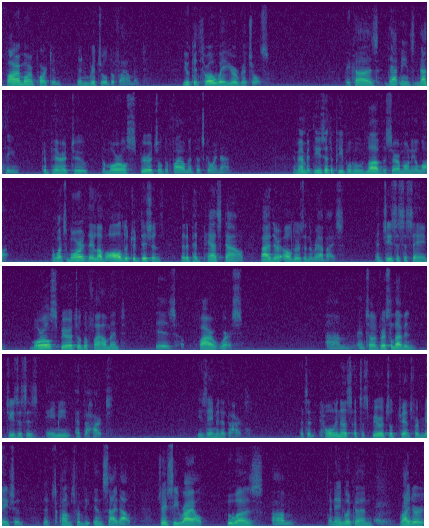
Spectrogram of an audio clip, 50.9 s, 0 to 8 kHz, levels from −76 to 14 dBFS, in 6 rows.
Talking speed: 120 wpm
